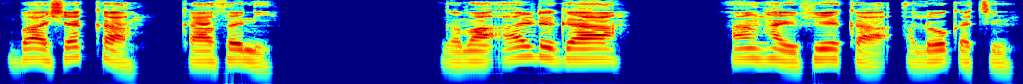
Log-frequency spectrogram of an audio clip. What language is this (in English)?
Hausa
